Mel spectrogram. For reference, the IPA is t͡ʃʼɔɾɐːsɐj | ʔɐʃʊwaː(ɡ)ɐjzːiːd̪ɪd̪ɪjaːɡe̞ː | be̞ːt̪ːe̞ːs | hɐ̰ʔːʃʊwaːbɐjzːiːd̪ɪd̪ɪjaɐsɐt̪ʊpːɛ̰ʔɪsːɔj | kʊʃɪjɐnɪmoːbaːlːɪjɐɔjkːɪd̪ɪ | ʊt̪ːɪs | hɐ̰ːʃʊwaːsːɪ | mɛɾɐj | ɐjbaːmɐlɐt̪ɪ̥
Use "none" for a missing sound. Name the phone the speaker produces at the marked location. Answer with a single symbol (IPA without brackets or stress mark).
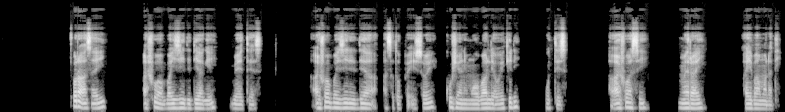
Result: b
